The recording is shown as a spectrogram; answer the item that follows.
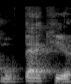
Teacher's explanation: And he told me, "Brother, what is your name?" And I said, " sir." And he told me it's pronounced Muthakir, and the accent is on the second syllable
